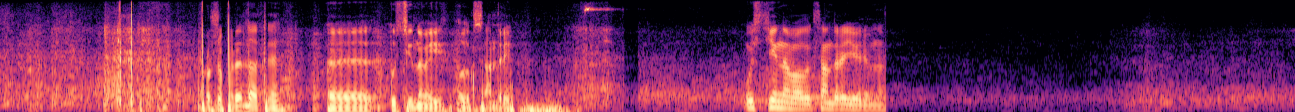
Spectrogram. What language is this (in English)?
Ukrainian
